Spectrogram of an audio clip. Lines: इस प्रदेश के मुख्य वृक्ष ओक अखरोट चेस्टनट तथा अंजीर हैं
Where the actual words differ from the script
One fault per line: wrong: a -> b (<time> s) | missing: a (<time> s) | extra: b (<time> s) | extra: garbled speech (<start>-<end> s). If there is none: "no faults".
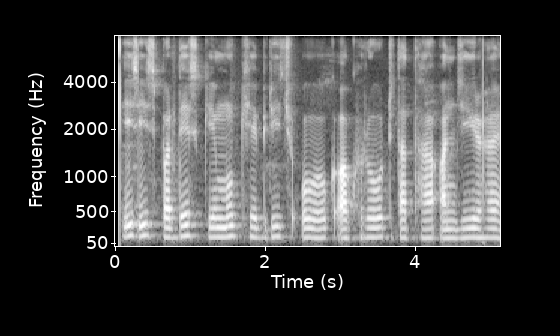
missing: चेस्टनट (3.7 s)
